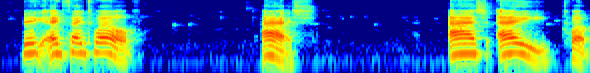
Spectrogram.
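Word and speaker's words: X Æ A-12: Okay, so Musk said his son's name is pronounced X-A12. The X is just X, and the A12 is just A12.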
